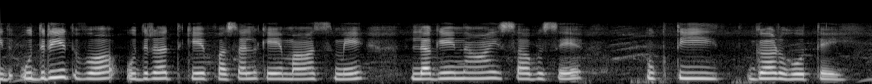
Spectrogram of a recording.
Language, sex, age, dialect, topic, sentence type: Maithili, female, 46-50, Southern/Standard, agriculture, question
